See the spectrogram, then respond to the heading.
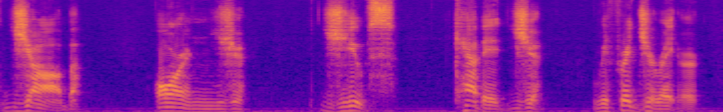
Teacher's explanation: a voiced percussive sensation flowing from the hard palate onto the gum ridge.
